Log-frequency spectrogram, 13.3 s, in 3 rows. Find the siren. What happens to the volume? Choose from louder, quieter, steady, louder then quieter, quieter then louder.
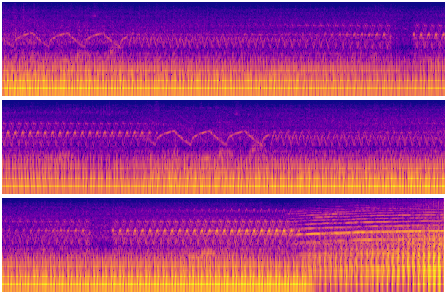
louder.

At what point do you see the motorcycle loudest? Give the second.
13 s.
